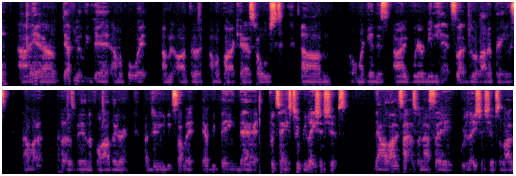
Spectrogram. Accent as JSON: {"language": "English", "town": "Chicago", "region": "Illinois", "country": "United States", "tie": "born or raised there", "said": "I was definitely born and raised in Chicago, Chicago's South Side."}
